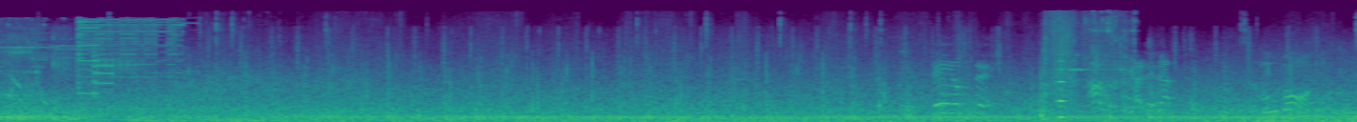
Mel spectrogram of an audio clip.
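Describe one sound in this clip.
Footsteps shuffle softly on concrete.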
